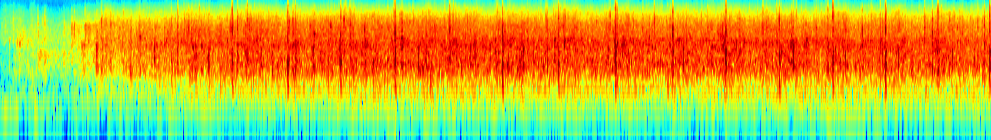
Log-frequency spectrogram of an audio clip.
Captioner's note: audience applauding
